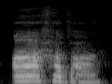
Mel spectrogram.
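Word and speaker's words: אהבה: The h at the end, anyway, because it's silent. Ahava, which is love.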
